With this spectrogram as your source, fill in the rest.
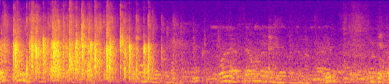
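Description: An audience at a mushaira in a hall claps loudly for about three seconds, a dense burst of applause that then fades into murmuring and a speaking voice.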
